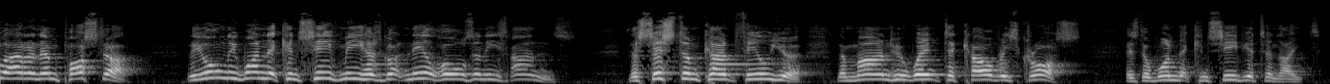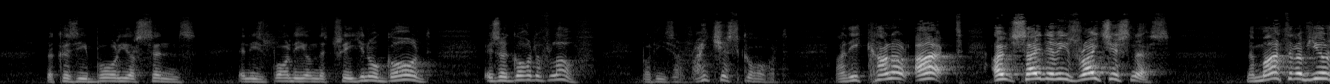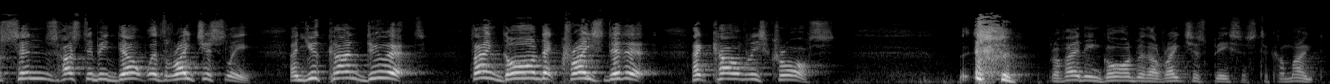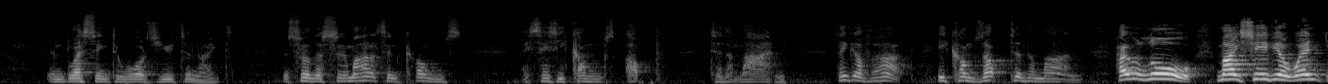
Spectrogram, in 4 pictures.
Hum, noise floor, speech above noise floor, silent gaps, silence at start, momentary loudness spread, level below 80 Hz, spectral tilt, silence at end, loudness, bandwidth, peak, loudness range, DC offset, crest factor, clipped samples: none; -62 dBFS; 39 dB; none; 0 s; 21 LU; -62 dBFS; -4.5 dB/octave; 0.05 s; -22 LUFS; 12 kHz; 0 dBFS; 17 LU; under 0.1%; 22 dB; under 0.1%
